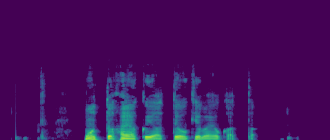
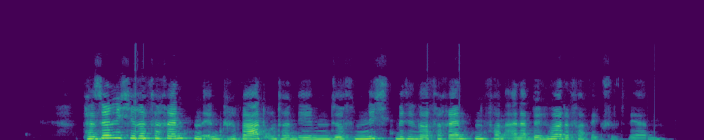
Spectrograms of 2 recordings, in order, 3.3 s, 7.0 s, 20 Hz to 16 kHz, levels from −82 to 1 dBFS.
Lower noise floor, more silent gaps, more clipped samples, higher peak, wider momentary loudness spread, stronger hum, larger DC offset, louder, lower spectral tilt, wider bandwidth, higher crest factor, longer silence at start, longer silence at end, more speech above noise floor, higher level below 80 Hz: about the same, -56 dBFS vs -58 dBFS; neither; neither; first, -2 dBFS vs -6 dBFS; second, 13 LU vs 16 LU; neither; neither; first, -19 LUFS vs -23 LUFS; first, -8 dB/octave vs -6.5 dB/octave; about the same, 8 kHz vs 7.4 kHz; about the same, 18 dB vs 18 dB; about the same, 0.85 s vs 0.85 s; first, 0.75 s vs 0.45 s; about the same, 38 dB vs 35 dB; about the same, -58 dBFS vs -60 dBFS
